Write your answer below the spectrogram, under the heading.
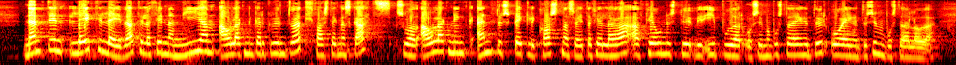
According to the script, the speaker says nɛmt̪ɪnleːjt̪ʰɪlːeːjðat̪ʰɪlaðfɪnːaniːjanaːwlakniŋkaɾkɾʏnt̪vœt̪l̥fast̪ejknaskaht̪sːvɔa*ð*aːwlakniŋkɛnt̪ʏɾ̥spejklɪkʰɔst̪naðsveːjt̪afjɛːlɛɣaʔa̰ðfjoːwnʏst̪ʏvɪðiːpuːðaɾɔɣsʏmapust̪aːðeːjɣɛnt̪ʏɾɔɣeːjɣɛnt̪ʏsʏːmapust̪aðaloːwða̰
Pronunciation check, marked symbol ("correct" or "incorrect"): correct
